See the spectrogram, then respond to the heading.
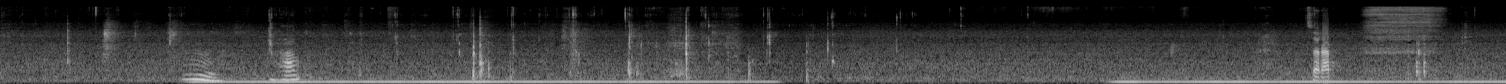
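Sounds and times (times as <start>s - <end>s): low hum: 1.8s - 7.8s, 11.1s - 15.0s
crunchy bites and chewing: 3.4s - 9.7s.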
